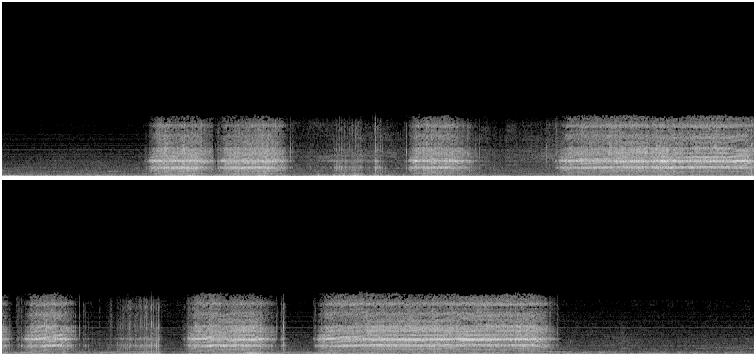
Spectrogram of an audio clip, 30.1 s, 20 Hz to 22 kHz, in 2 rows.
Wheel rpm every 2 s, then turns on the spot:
0, 50, 90, 20, 60, 30, 160, 110, 40, 60, 50, 150, 150, 10, 0.
6-8 16-18 26-28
